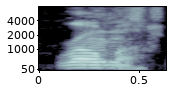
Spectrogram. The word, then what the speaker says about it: Roma: So, uh Italians in the US say Rome has one syllable. It it it Italy Rome has two syllables. Interesting. It's true. Roma.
